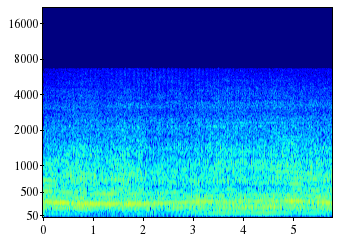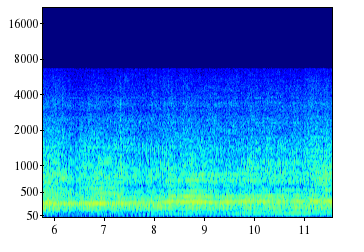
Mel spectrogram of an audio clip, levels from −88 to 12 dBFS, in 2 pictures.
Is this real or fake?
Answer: real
